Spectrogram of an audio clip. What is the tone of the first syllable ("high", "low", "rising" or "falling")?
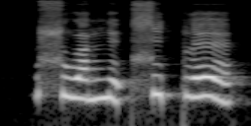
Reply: low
